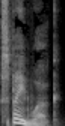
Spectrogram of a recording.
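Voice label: "spadework", English, British English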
